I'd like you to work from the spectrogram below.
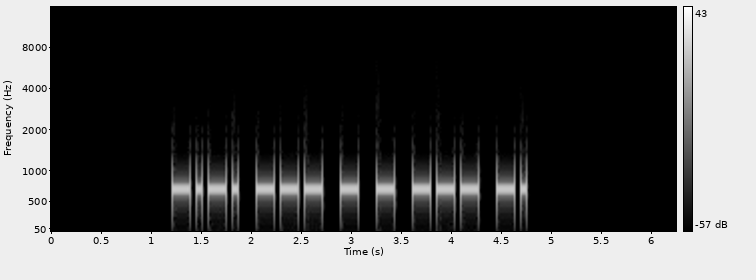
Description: Morse code, heard as a keyed tone, about 20 wpm, 700 Hz. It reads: COTTON
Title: 6 Letter Words - First 3 Letters Given - 20wpm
